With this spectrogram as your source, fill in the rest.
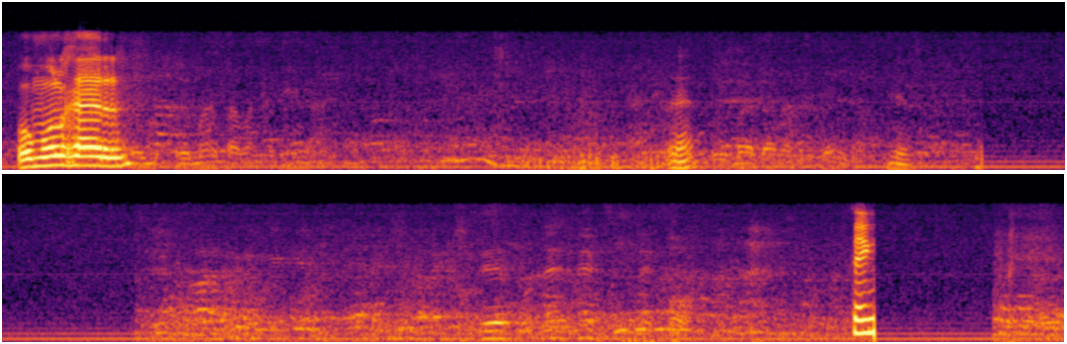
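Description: Many people murmur quietly in a large hall.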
